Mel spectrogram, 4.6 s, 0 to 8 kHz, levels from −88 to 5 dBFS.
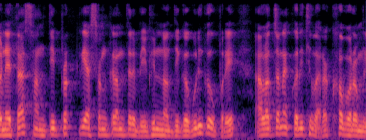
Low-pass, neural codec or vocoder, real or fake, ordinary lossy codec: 7.2 kHz; autoencoder, 48 kHz, 128 numbers a frame, DAC-VAE, trained on Japanese speech; fake; none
